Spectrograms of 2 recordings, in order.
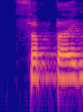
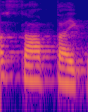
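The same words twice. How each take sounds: First: साप्ताहिक opening on short "sap"; wrong pronunciation. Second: साप्ताहिक opening on long "saap"; correct pronunciation. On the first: Teacher shows students the short vowel, mispronounced. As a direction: say साप्ताहिक as "sup-taa-ik". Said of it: "साप्ताहिक नहीं होता". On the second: Teacher corrects it for students, careful pronunciation. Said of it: "साप्ताहिक होता है". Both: Shown as a demonstration.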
